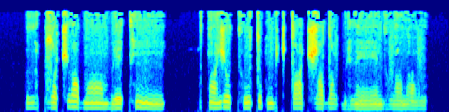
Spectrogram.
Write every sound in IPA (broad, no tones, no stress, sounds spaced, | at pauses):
ð o̤ p zˤ o t͡ʃ ðˤ i b ɔ̃ː b e t̪ʰ ĩː | tˤ ẽ ʒ o t̪ʰ u t ʊ p ŋ ṳ t͡ʃ tˤ eː t͡ʃ ʒ ʊ dˤ a v b e̤ ð ẽː d̪ o̤ v ɛ̃ dˤ õ v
